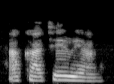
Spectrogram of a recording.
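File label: "akaterian", Nigerian Pidgin, female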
